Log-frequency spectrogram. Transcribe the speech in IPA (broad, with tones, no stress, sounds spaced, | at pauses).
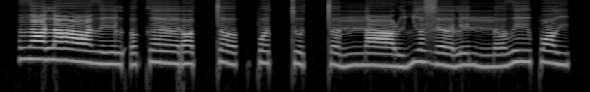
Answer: ð ɑ˥ l ɑː˥˧ ð ɪː˧ l ʔ ʌ˧ k ɜː˥˧ ɾ ɒ˥˧ tː ʌ˥˧ | p ʌ˧ tː ʊ˧˩ tː ʌ˧˩ nː ɑː˧˩ ɹ ʎ ʌ˥ z ɜ˧˩ l ɪ˧ nː ʌ˩˧ ð ɪː˥ p ɒ˥˧ i̯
